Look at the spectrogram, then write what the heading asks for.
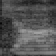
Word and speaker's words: ज्ञान: ज्ञान with a J as in Gyan. That's how it's spelled in when you spell out Sanskrit words in English. But Gyan, no, the word is no. That's why JN.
